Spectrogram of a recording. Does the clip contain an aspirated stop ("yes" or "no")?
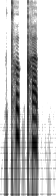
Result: yes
